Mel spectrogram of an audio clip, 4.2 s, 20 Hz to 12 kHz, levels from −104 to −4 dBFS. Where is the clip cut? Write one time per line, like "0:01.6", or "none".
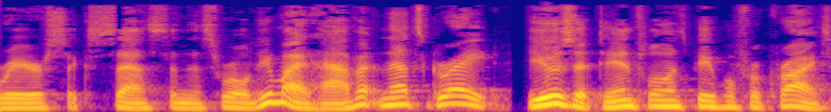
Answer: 0:02.5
